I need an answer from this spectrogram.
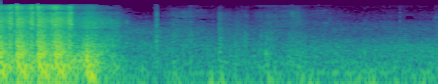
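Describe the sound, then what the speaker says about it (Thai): Gunfire from a first-person shooter video game: a loud, rapid automatic burst is followed by quieter, scattered distant shots and game noise for the remaining two seconds, with no speech. "มีคนยิงมาอีกอยู่ข้างบน"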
